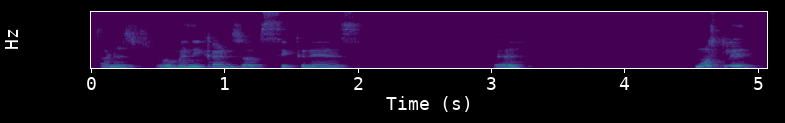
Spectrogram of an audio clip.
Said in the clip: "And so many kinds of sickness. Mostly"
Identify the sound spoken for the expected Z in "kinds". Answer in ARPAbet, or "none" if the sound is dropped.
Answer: S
